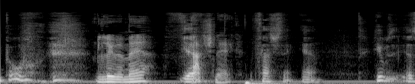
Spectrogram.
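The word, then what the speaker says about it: Ľubomír Ftáčnik: how would you pronounce his name, Paul? Lubomir Thatchnik.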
